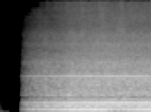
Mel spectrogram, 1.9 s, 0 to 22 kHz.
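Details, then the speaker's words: Speed Queen AWN432SP top-load washer on delicate cycle: spins up smoothly into low, even hum without thumping or rattling, likely reduced-speed spin; quiet and very well balanced, normal. "it has gone into a spin cycle and I don't know if that's the normal I think that must be that's probably a reduced speed spin cycle I'm assuming but it's kind of hard to tell because this washing machine is pretty quiet and it's extraordinarily well balanced"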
